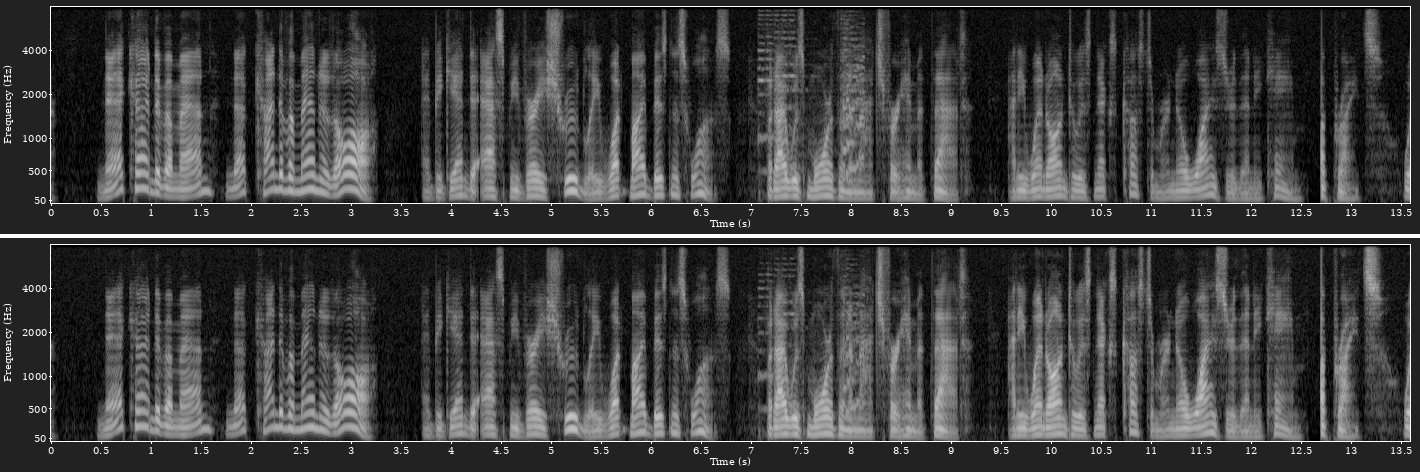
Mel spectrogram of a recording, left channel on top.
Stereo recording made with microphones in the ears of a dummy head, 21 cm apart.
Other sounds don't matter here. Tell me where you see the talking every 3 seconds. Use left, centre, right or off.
left, left, centre, right, right.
